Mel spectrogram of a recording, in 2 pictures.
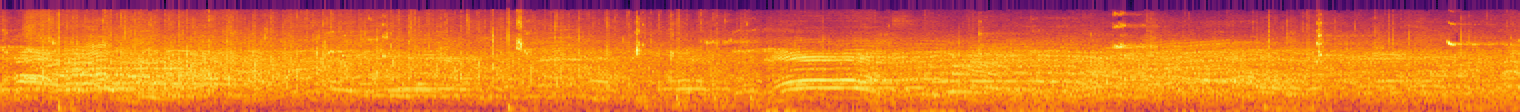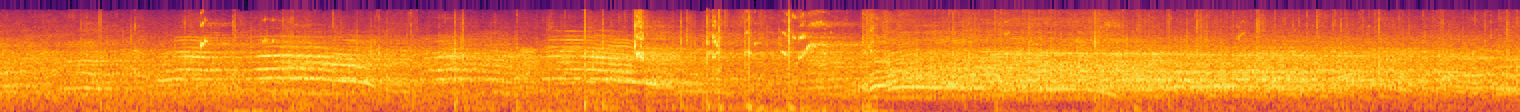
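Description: Live basketball game in a gym: a basketball being dribbled on the hardwood floor, sneakers squeaking, and player and crowd voices, all echoing in the hall.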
